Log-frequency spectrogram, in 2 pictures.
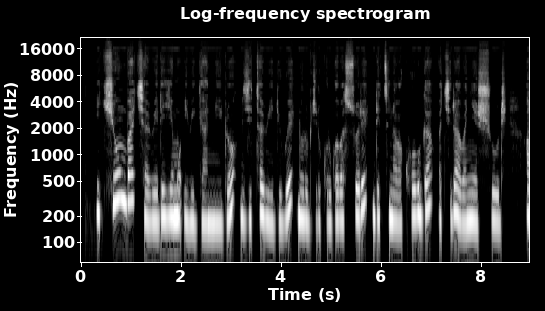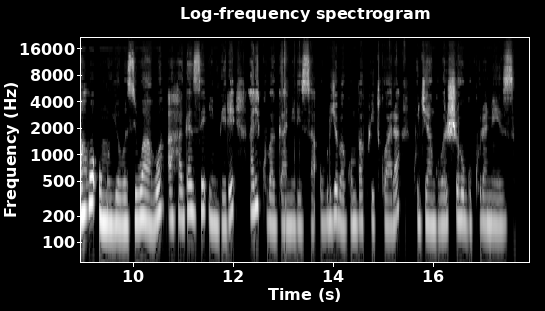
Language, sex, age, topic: Kinyarwanda, female, 25-35, education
